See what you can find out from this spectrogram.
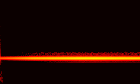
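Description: A single steady, high, pure sine tone holds one pitch for a couple of seconds, synthetic, static and free of overtones, fading in slightly at the start and cutting off abruptly.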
